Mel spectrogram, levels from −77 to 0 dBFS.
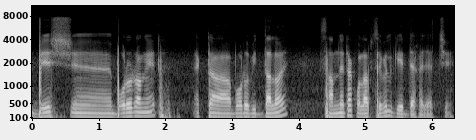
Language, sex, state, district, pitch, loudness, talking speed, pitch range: Bengali, male, West Bengal, North 24 Parganas, 115 Hz, -20 LUFS, 125 wpm, 110-125 Hz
